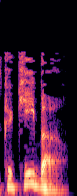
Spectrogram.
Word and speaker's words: Kakeibo: What exactly is Kakeibo? It translates to household financial ledger and is pronounced Kakeibo.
